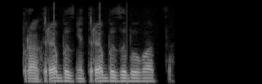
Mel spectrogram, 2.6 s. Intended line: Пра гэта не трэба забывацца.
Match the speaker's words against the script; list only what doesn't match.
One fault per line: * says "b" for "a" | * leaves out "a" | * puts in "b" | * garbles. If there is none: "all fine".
* says "трэба" for "гэта"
